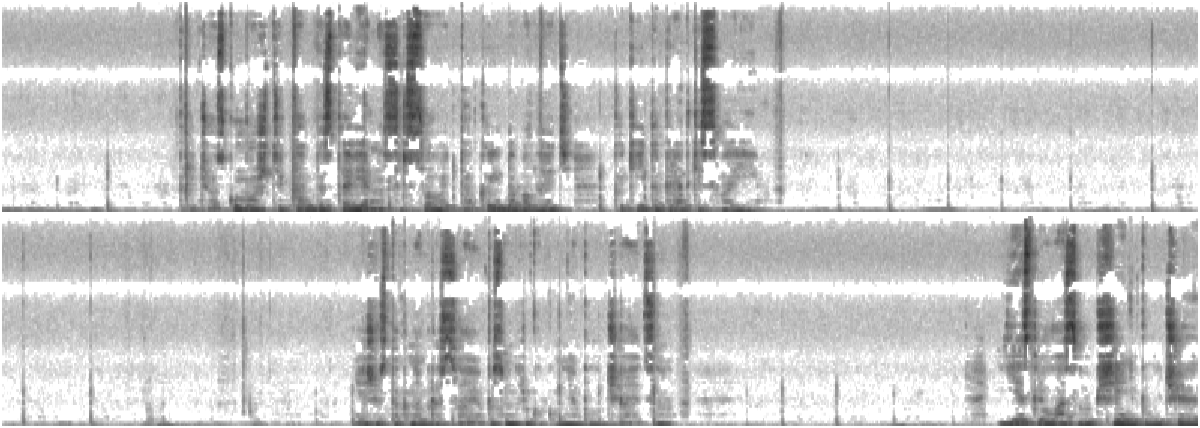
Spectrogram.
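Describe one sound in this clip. A stylus taps and scratches softly on a glass surface.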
